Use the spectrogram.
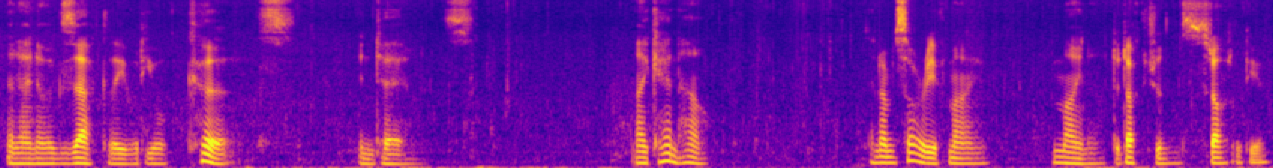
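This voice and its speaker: Slow, low-voiced, courtly sea witch played by a man. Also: darkish tone, a little hiss or hum. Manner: soothing, courtly, teasing, drawn-out endearments. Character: monstrous, civil, coaxing male sea witch in a cave. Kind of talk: scripted intimate roleplay audio drama.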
